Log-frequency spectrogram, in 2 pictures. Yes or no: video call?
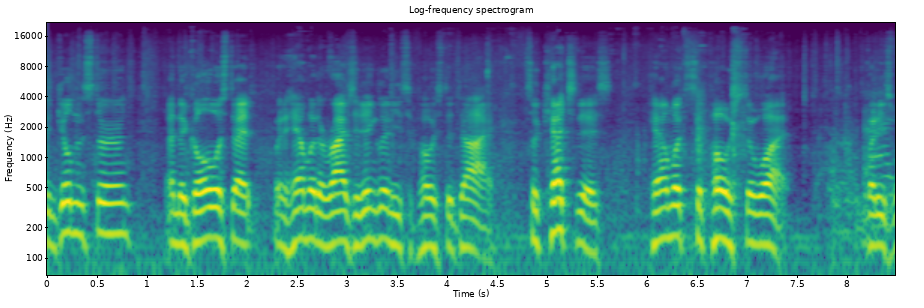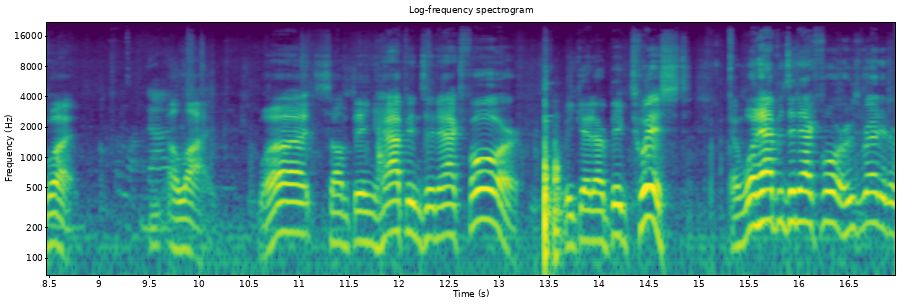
no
